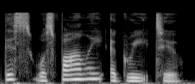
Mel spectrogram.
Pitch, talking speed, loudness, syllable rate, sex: 195 Hz, 155 wpm, -16 LUFS, 4.5 syllables/s, female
